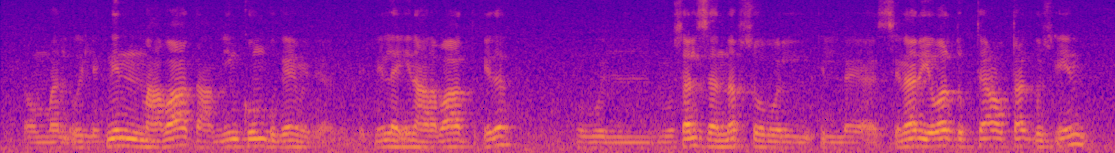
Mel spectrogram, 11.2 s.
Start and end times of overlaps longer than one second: none

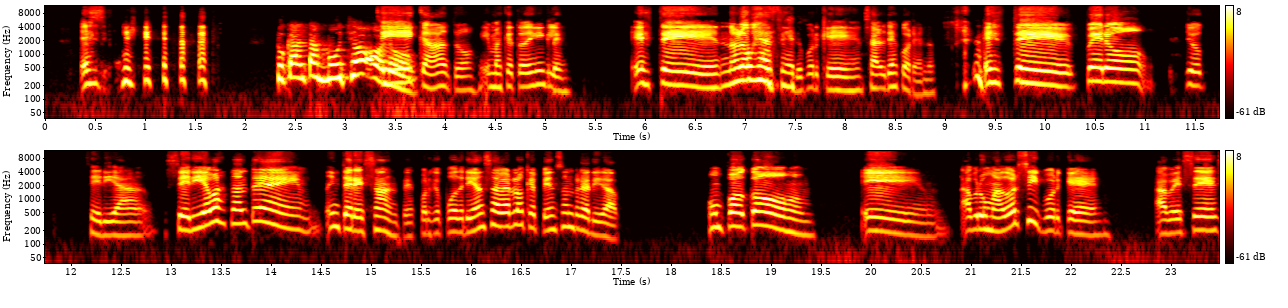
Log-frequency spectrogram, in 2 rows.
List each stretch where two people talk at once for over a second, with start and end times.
none

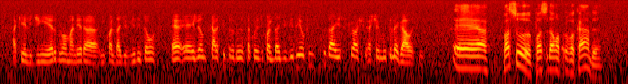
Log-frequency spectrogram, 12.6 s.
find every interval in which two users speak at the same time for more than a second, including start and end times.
none

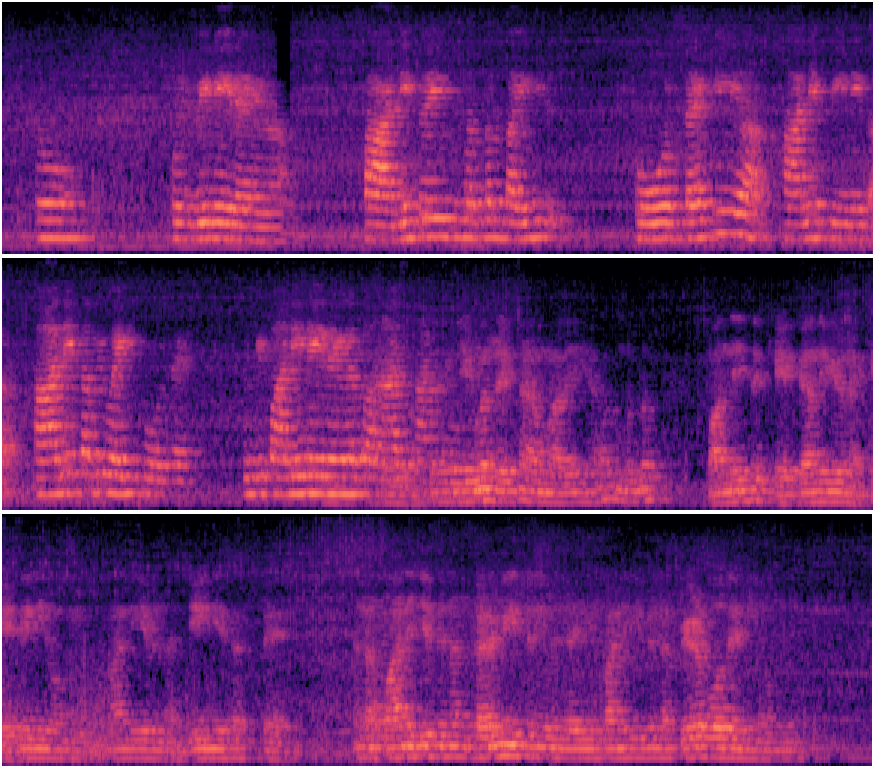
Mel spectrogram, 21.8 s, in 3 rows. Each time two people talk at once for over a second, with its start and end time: 9.8-11.4

